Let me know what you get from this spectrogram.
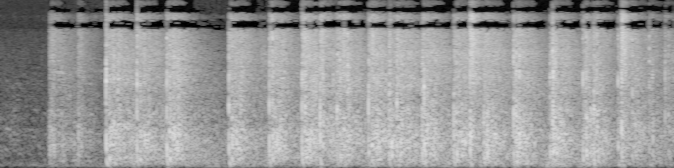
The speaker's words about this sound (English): Ariel Henry is bundled away, his entourage scrambling towards cars as shots continue to ring out. The Prime Minister survived the assassination attempt, the latest attack in the Caribbean nation.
